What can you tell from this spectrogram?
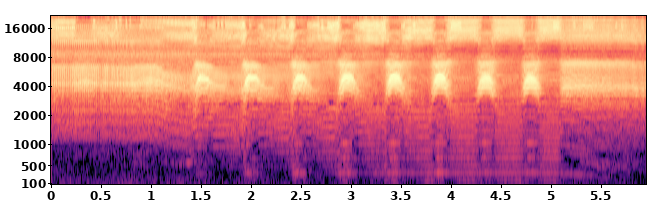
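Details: Cicada singing, a continuous shrill high buzz broken by eight evenly spaced loud pulsing beats roughly every half second, then settling back into the steady drone.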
